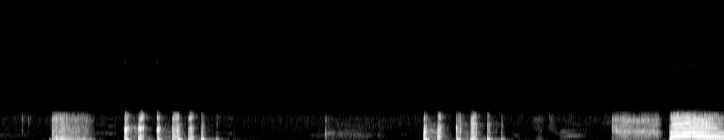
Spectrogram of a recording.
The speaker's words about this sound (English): Let me fart on that comment.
